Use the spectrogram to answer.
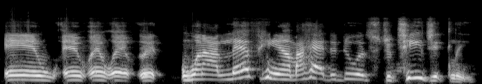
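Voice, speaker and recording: A woman in her fifties chatting frankly on an online panel, telling her own stories with lively, blunt humor. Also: medium pitch, moderate pace. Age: 50s. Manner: frank, animated storytelling with Southern-inflected slang. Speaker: panel co-host. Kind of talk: casual chat. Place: Oklahoma City.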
